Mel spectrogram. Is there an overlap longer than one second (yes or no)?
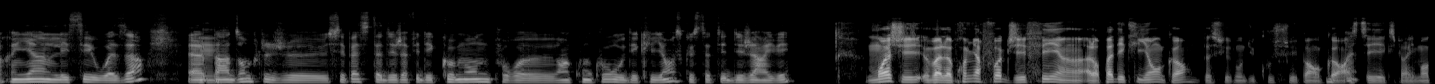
no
